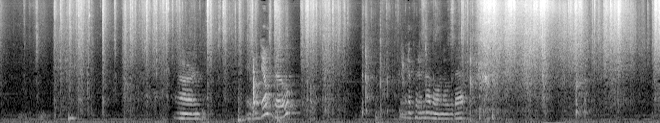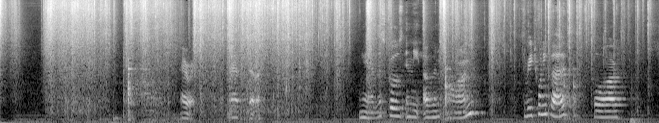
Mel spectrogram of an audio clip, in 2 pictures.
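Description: Aluminium foil crinkles and rustles close by.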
